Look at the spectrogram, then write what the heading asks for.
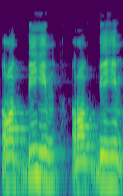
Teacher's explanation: را کو با کے ساتھ ملائیں گے اور با کو سختی کے ساتھ شدت کے ساتھ پڑھنا ہے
